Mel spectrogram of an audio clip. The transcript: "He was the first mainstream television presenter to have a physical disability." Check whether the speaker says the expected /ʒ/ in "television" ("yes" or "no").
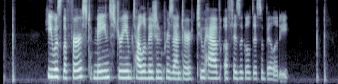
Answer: yes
